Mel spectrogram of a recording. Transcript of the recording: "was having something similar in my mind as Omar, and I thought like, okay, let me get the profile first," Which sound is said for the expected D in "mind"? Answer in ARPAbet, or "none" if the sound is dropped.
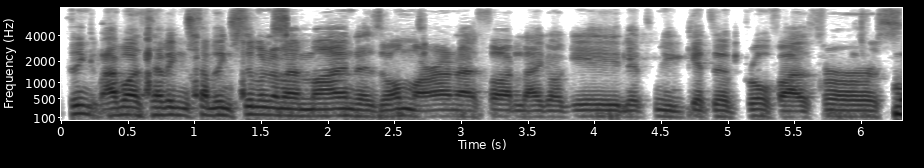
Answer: D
